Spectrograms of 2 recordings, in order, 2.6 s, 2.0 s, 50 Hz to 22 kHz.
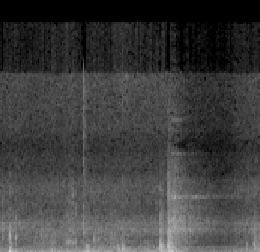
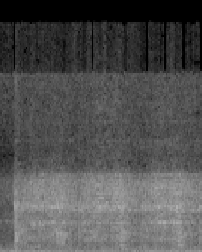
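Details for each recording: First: Dodge Caliber 2.0-litre four-cylinder, towed in with codes P0303, P2174, P0218, P0335, idles rough and shaking with a lumpy beat under intake hiss; misfire suspected in cylinder 3 despite a new coil, fixed by replacing two injectors. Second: Dodge Caliber with misfire (codes P0303, P2174, P0218, P0335) cranking for cylinder 4 compression test, about seven revolutions: steady even cranking with hissing, no drag; reads 150 PSI; later fixed by replacing two injectors.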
